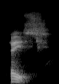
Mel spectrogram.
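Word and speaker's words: εἰς: Ace. Ace, yeah, ace.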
